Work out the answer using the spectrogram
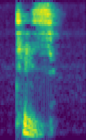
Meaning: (contraction) Alternative form of 'tis; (noun) plural of ti
- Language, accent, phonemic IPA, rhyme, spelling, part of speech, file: English, Southern England, /tɪz/, -ɪz, tis, contraction / noun, LL-Q1860 (eng)-tis.wav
